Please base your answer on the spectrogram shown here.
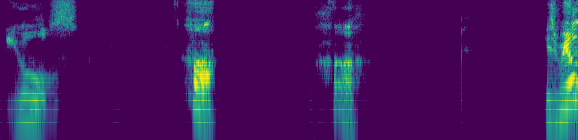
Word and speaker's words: Elwes: It's Carrie, but it's Elwes, like Yules. Huh. His real name is Ivan Simon Carey Yules.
